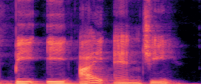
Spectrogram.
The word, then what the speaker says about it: being: On the other hand, being, which is B-E-I-N-G, and it has two syllables, dos sílabas, being, is the present participle of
